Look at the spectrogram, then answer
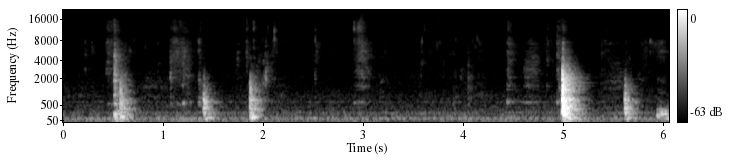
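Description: A kitchen knife working through raw chicken leg joints and cutting into the backbone, giving a few separate close, dull cracking chops and crunches spaced a second or more apart, with a louder snap near the end.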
